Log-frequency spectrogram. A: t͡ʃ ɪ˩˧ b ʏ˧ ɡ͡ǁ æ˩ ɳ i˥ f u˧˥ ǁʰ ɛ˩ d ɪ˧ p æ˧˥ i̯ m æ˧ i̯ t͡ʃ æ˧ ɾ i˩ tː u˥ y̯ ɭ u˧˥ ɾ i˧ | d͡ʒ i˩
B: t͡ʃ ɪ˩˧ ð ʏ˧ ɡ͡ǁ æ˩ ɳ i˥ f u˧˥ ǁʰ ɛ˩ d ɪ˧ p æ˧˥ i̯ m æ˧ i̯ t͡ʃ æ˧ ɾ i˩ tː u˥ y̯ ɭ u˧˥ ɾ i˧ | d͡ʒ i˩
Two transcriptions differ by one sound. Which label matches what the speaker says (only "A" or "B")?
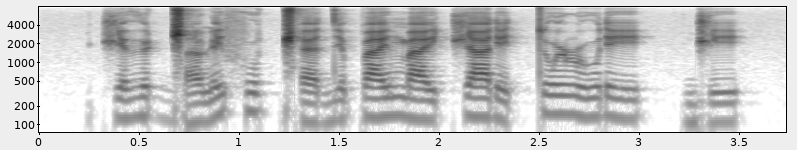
B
